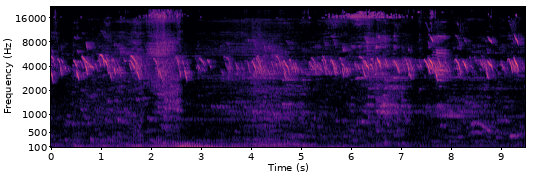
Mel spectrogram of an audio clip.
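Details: Many multi-coloured chicken chicks chirping together, a dense flock chorus of high, quick, downward-sliding peeps running without pause, with a short low thump and murmur of background noise partway through.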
